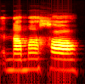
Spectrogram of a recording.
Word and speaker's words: Namaha: while ending the sloka, the word Namaha has pronounced sharply. Prolong the syllable ha, which creates the sound of a, and sharply notice the changes happens in human brain.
